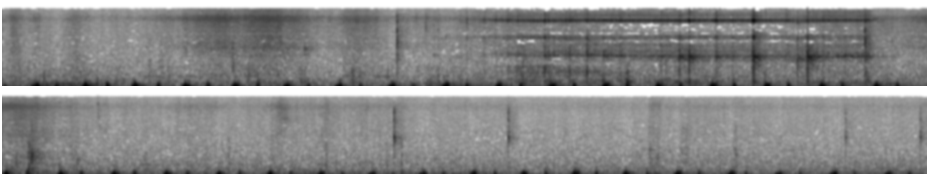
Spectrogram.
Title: STRONG HEARTBEAT WITH COFFEE AND NICOTINE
